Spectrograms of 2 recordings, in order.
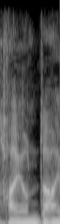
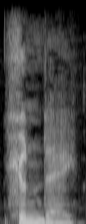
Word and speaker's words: Hyundai: electricity nowadays but uh it's not called Hyundai is it's Hundai or something like that it was there was an advert telling me how to pronounce it I've been doing it wrong for years h kundai I think it was but then I mean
